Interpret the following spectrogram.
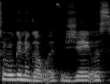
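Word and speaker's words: J'ai Osé: J-Ose is how you say that.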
